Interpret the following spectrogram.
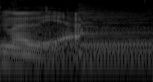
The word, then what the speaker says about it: Maria: her name is written of course it is pronounced maria the third character looks like a cross which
